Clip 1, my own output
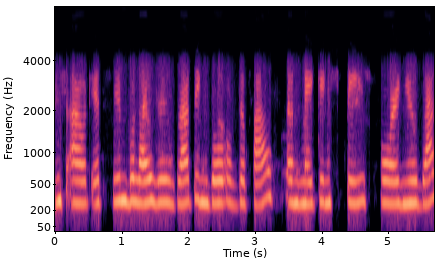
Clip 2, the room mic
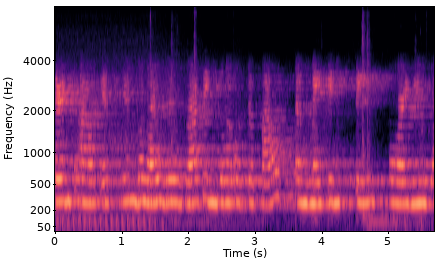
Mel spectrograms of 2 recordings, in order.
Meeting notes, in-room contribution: none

